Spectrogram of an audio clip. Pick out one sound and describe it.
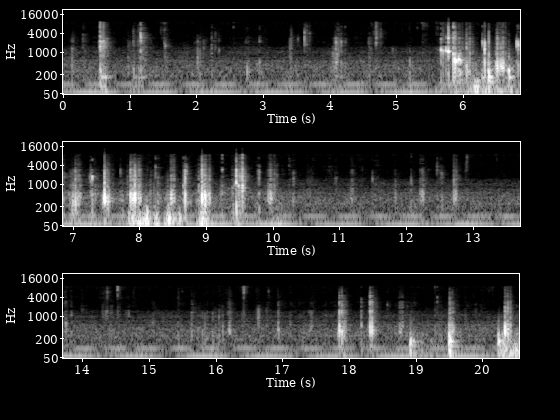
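A spoon scrapes and clinks against a glass up close.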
